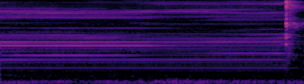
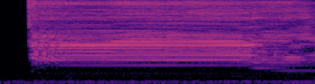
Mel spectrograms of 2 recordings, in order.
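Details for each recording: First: Barber's clipper running after its button was calibrated with the clipper on to remove an odd noise. An even, loud, steady buzz with no rattle before it clicks off; the motor is healthy, and these clippers are normally noisy. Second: Barber hair clipper running out of adjustment, shrill steady high buzz that wavers midway; setting its adjustment button while it runs cures the odd noise, leaving normal clipper noise.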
